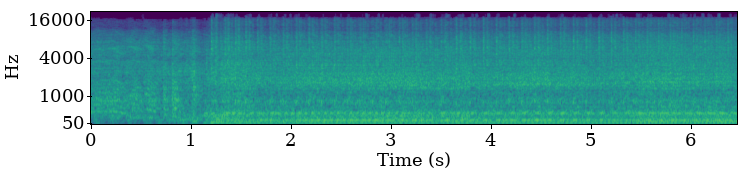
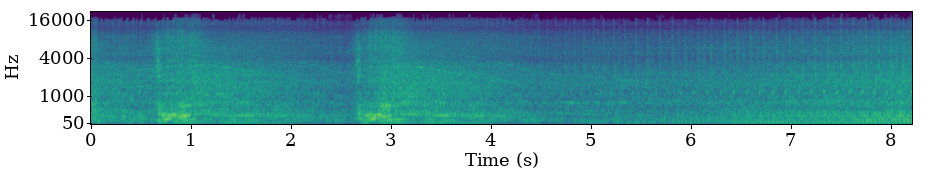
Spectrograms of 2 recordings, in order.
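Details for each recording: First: 2004 BMW 325i first start after replacing CCV system, coolant hoses and oil filter housing gasket: uneven, lumpy, ragged idle; cause not yet found. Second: 2004 BMW 325i after CCV system, coolant hose and genuine oil filter housing gasket replacement, revved with the MAF unplugged: two quick blips climb cleanly and settle smoothly with no stumble; normal free revving.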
